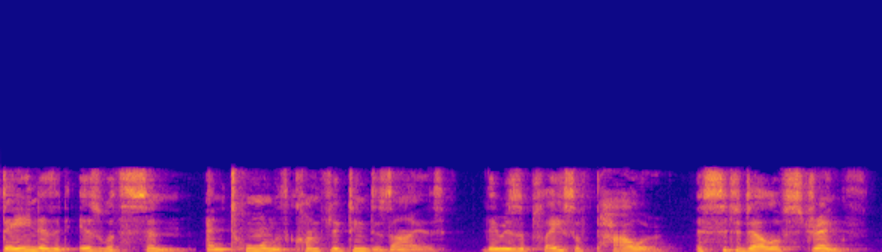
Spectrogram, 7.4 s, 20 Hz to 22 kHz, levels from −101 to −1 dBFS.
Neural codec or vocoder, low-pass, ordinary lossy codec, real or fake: none; 7.2 kHz; AAC, 48 kbps; real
